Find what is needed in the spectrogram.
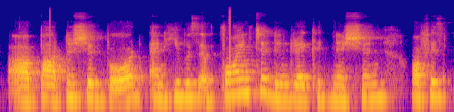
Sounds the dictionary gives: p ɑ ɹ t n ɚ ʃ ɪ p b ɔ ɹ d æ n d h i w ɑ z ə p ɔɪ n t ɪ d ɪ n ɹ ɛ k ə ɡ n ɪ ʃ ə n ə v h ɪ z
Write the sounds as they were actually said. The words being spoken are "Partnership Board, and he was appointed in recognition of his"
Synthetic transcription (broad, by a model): p ɑ ɹ t n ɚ ʃ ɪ p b ɔ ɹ d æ n d h i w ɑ z ə p ɔɪ n t ɪ d ɪ n ɹ ɛ k ə ɡ n ɪ ʃ ə n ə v h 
